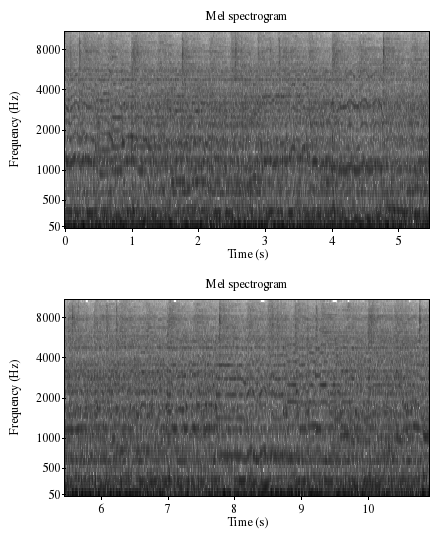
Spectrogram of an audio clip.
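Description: An extreme metal band playing live at full volume: heavily distorted electric guitars over pounding bass and drums, continuous with no break.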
